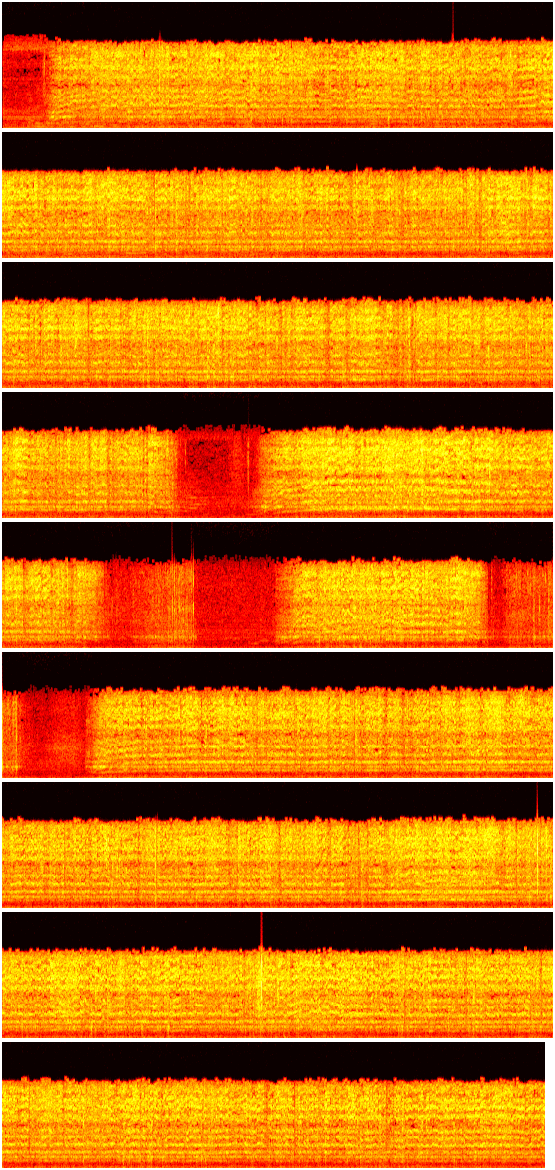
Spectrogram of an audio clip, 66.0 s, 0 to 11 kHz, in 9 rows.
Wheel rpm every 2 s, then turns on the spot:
90, 160, 160, 180, 200, 200, 200, 200, 190, 190, 200, 180, 60, 190, 190, 40, 70, 150, 30, 160, 190, 180, 190, 190, 190, 190, 190, 190, 180, 180, 180, 180, 170.
30-32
